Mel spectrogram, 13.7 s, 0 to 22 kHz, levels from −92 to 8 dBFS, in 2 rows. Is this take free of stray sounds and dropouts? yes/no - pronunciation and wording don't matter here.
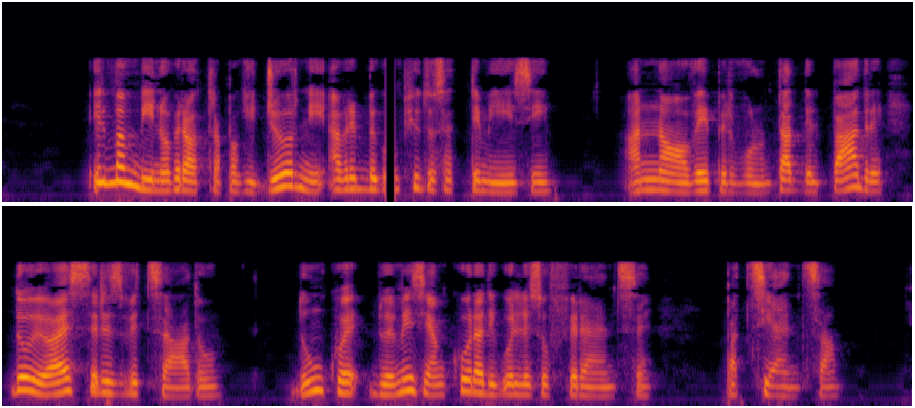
no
